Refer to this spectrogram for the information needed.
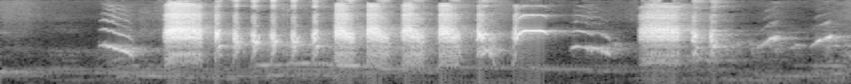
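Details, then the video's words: Long-tailed shrike (cendet) song built from imitated material such as sparrow and kingfisher calls: a fast run of harsh, buzzy broadband notes, about a dozen in quick succession, then a pause and a second short harsh burst, with a faint low hum beneath. "CENDET MATERI GEREJA TARUNG GEREJA PETIR KUNTILANAK GETAR RESTU TENGKEK BUTO"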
